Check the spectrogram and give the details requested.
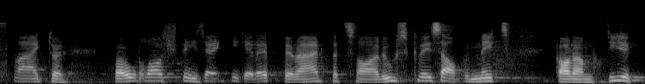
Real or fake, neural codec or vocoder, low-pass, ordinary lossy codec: fake; codec, 16 kHz, 0.5 kbps, X-Codec, HuBERT features, trained on general audio; 7.2 kHz; none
